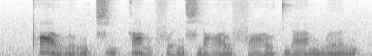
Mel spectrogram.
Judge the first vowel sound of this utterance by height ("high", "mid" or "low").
low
